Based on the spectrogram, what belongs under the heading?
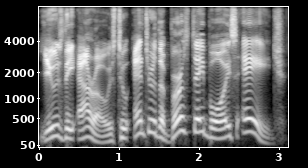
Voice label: age boy vo

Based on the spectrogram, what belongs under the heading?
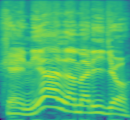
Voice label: Spanish - dialogue, Game Results Winner

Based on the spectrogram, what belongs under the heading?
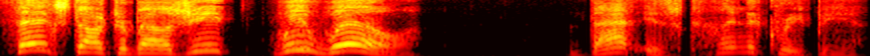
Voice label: English Voice End; Disney; Phineas and Ferb; The Transportinators of Doooom

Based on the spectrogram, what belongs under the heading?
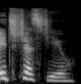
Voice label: English Voice

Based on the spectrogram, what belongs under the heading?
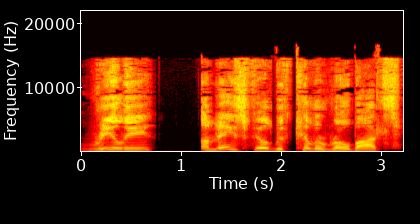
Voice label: English Voice

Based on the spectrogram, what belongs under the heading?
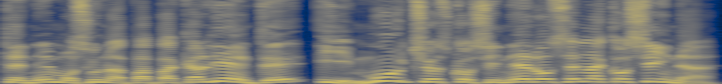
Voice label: hotpotato welcome vo, Spanish

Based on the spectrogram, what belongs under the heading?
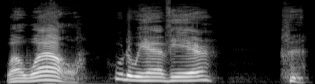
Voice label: guard male; lucius ii the prophecy

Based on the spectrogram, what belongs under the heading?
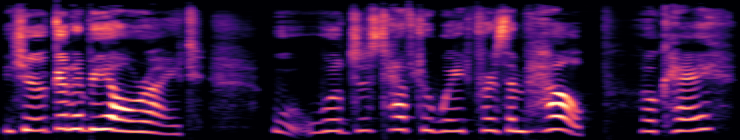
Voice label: Voices female,findbody; lucius ii the prophecy

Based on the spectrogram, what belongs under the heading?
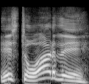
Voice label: Blowout Expressions, Spanish

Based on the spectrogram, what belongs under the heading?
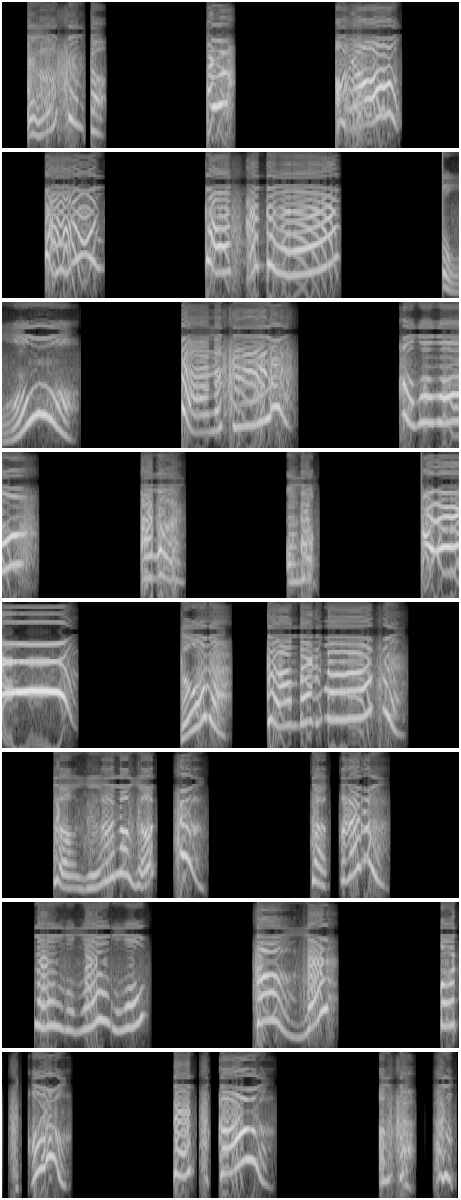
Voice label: Japanese Voice Collection (8-bit Version)

